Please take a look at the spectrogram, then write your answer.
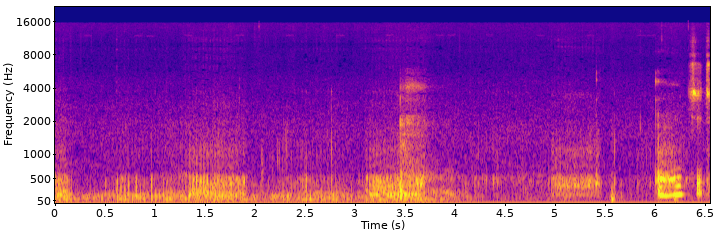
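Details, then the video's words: Domestic cat being petted by its owner indoors, one of two cats present. Low, rumbling purr in breath-paced bursts, partly covered by rustling, with a brief human voice near the end. "Just some kitty loving & purring"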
